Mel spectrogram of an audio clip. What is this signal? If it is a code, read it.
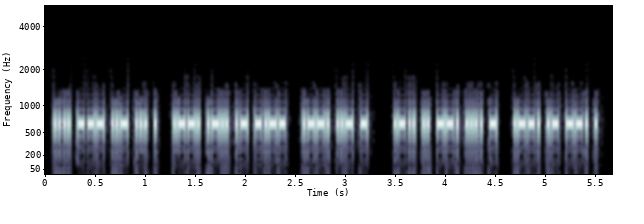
Morse code, heard as a keyed tone, about 50 wpm, 650 Hz. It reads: HOUSE PLAY PUT LIGHT PAGE
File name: Engelske ord 50 wpm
